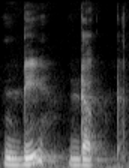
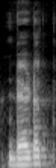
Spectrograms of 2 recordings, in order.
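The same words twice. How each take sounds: First: डिडक्ट slowly split as "dee... duct"; slow "dee" opening, then duct, for डिडक्ट; correct pronunciation. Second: डेडक्ट starting with "de", as in den; wrong pronunciation. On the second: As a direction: say "DEH-duct" for डेडक्ट. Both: Shown as a demonstration. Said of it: "डेडक्ट नहीं".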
